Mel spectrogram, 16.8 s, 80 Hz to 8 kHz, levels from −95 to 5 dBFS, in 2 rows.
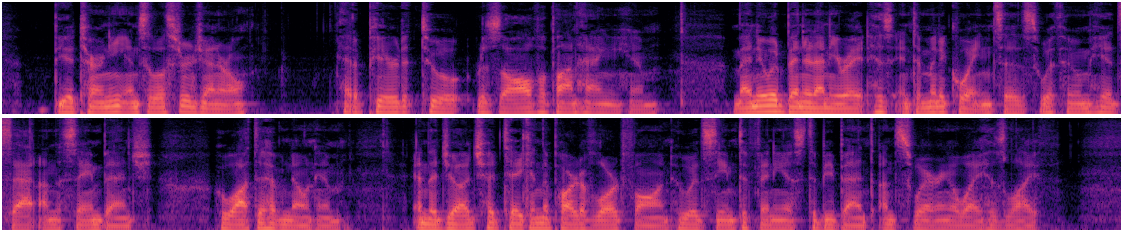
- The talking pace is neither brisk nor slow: No, fast, 220 wpm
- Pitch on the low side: Yes, very low, 95 Hz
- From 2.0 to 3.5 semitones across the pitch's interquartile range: Yes, narrow, 2.6 semitones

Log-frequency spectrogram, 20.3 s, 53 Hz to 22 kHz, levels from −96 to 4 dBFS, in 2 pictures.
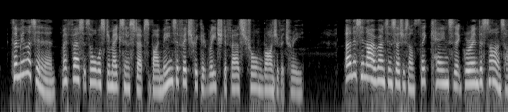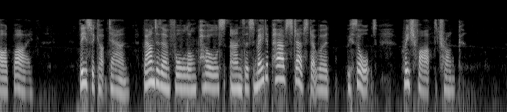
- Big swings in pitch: Yes, wide, 6.3 semitones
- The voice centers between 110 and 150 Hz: No, high, 210 Hz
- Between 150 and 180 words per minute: No, fast, 205 wpm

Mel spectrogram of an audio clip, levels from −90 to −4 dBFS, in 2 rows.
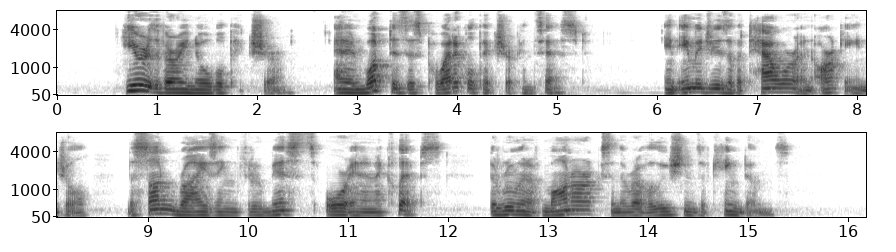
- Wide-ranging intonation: No, average, 3.9 semitones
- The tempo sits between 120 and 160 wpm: Yes, average, 145 wpm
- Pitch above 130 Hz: No, low, 115 Hz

